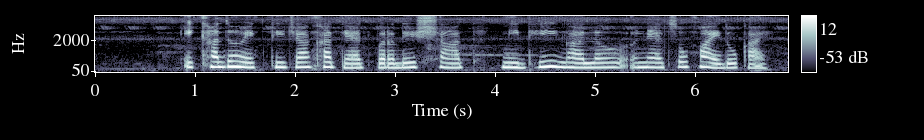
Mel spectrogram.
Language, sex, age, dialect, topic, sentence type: Marathi, female, 18-24, Southern Konkan, banking, question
